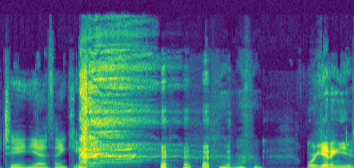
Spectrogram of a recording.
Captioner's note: laughing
